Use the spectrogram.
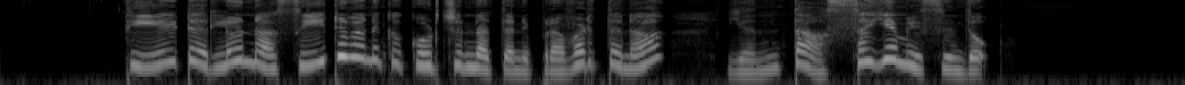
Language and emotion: Telugu, disgusted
